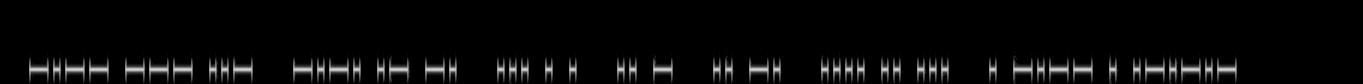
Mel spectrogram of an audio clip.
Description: Morse code, heard as a keyed tone, about 20 wpm, 700 Hz. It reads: YOU CAN SEE IT IN HIS EYE.
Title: Sentences from Top 1000 Words - Review Part 1 - 20wpm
